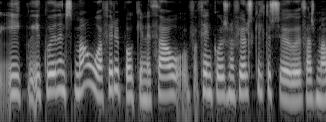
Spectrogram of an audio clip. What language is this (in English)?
Icelandic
